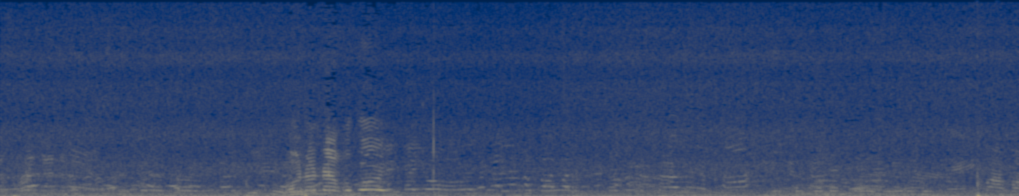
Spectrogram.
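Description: Children chatter and call out nearby, outdoors.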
